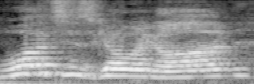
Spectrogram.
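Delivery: high, snooty, hoity-toity, disgruntled, annoyed voice. Voicing someone calling from a far tent: disgruntled hoity-toity voice. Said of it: "just a disgruntled kind of hoity-toity voice".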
